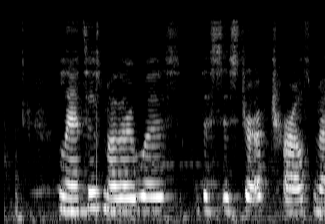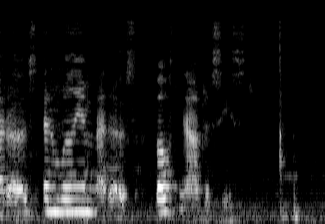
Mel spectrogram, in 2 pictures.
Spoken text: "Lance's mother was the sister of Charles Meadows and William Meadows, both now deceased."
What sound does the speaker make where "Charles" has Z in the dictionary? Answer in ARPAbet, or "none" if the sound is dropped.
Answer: Z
